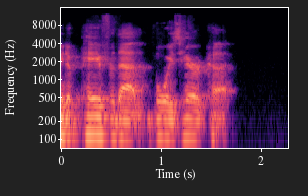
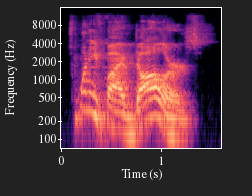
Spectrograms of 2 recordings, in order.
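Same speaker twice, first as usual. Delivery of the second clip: shocked at price; 6 semitones higher, 8 dB louder, slower than usual. Retold or imitated. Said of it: "mother reacts to the price".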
